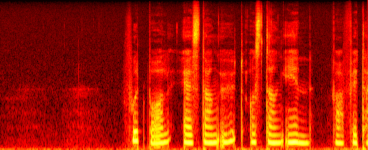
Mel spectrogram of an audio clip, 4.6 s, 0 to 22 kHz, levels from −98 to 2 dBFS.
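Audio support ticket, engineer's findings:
Nothing stood out on listening to the speech in this recording, so there are no findings to log against this ticket.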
